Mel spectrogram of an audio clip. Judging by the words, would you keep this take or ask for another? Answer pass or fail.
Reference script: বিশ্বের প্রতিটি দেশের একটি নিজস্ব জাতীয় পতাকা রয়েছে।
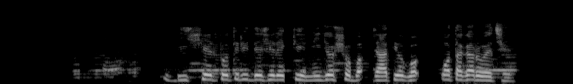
pass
